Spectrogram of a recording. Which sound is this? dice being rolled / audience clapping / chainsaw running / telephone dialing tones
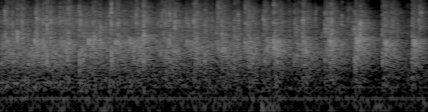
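audience clapping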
